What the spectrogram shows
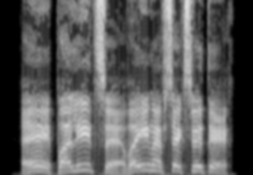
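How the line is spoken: Shouting with full force. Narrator (Russian): Что было сил, закричал Тоби

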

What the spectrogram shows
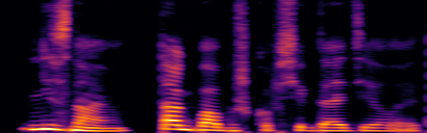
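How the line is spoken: Plain. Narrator (Russian): ответила Юля

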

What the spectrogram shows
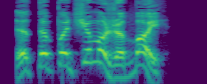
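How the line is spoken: Shouted. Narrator (Russian): крикнул кто-то

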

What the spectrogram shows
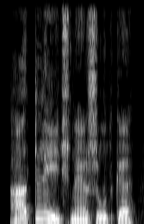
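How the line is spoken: Chuckling. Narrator (Russian): Пентарх хохотнул

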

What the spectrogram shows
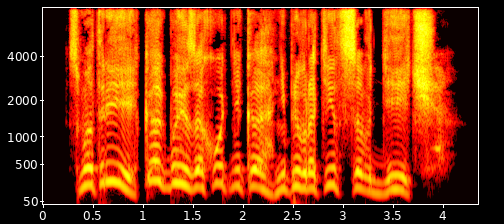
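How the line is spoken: Sighing. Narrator (Russian): вздохнул Кукуша

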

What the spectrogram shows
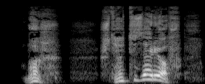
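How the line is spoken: Frightened start. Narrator (Russian): испуганно вздрогнула мать Луизы Соловьевой

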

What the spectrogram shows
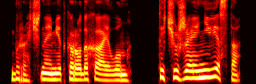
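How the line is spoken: Furious, through gritted teeth. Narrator (Russian): Рилун яростно процедил

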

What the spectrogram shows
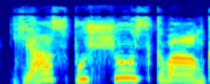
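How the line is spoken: Shouted. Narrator (Russian): крикнул Сэм

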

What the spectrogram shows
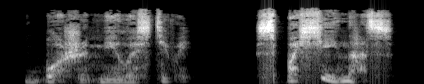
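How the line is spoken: Whisper. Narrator (Russian): прошептал Том

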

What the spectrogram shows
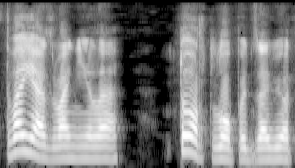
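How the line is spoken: Joyful exclamation. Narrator (Russian): Радостно воскликнула она

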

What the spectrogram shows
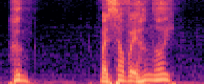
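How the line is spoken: Terrified stammer. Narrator (Vietnamese): ông Đại kinh hãi miệng lắp bắp

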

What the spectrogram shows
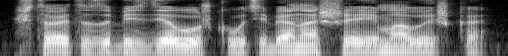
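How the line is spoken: Giant's short laugh. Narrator (Russian): хохотнул великан

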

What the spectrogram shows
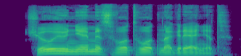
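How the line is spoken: Sighing admission. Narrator (Russian): вздохнув, признался князь

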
